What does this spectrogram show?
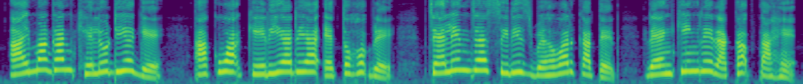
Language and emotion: Santali, neutral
